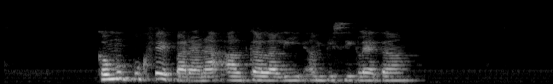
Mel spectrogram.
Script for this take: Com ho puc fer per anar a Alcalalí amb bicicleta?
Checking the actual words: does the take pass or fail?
pass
